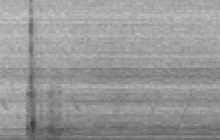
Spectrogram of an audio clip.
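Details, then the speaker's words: Power-folding mirrors with junkyard switch, owner-wired: switch click then soft, even electric whir as mirrors fold; mirror motor working properly. "and they fold back and then you whenever you want to unfold them just press the switch again and done deal it's pretty nice"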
